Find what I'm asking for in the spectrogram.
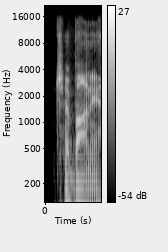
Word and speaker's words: Chobani: Is it Chobani or Chobani? How do you say it? – Oh, I say Chobani.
